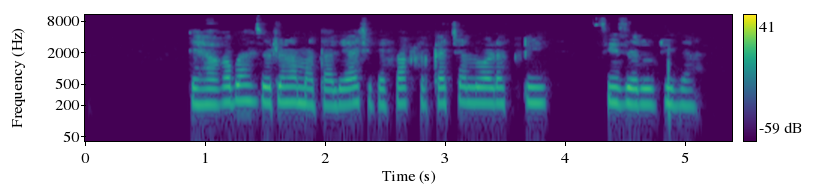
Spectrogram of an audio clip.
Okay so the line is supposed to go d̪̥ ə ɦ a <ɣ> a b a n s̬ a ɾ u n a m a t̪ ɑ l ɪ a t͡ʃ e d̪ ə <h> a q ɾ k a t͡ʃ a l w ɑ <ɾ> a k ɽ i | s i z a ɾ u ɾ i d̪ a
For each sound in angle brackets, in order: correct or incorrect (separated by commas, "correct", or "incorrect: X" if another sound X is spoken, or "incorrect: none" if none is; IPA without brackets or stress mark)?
correct, incorrect: f, incorrect: ɽ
